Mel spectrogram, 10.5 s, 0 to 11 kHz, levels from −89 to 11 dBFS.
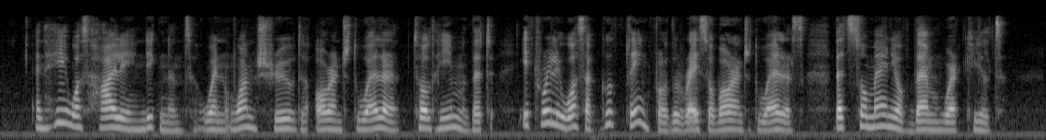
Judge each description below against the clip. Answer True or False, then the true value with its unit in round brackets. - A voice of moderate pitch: True (180 Hz)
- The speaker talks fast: False (185 wpm)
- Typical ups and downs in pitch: True (4.3 semitones)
